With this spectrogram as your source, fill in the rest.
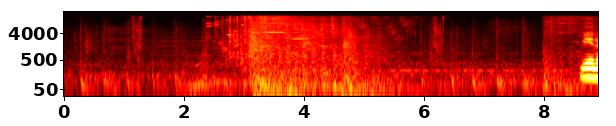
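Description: Heavy metal footsteps clank on a hard floor.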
